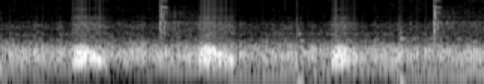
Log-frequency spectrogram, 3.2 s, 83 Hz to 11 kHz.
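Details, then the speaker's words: Slow, regular whooshing pulses at about 70 a minute over a steady hum on a fetal Doppler on a pregnant belly; the mother's own heart rate of 60–100 bpm, not the baby's; maternal heartbeat on fetal Doppler. "so the first heart rate that you make here is going to be between 60 and 100 beats per minute now that's not the baby that's you"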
